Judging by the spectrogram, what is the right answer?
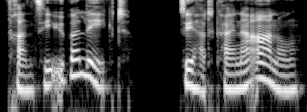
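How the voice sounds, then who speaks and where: A woman narrating simple stories for language learners in slow, deliberate, scripted phrasing. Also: low-pitched, very animated, no room sound, clean studio sound.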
